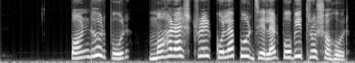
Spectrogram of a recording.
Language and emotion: Bengali, neutral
